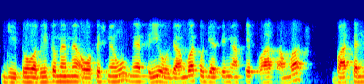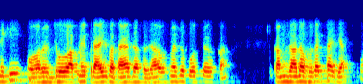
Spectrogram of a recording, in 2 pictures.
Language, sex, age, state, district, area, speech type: Hindi, male, 30-45, Madhya Pradesh, Gwalior, rural, conversation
